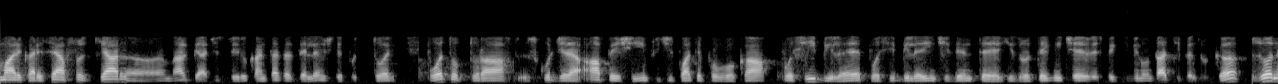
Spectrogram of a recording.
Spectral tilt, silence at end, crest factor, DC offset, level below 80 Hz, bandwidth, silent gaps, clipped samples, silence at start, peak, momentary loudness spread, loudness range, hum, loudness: -7.5 dB/octave; 0 s; 20 dB; under 0.1%; -76 dBFS; 10.5 kHz; none; under 0.1%; 0 s; 0 dBFS; 10 LU; 2 LU; none; -22 LUFS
